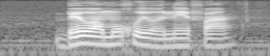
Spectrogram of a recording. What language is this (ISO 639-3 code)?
tsn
